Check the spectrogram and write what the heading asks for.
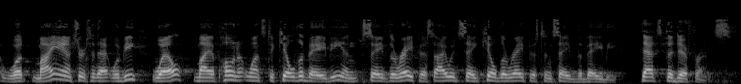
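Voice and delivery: ordinary talk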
